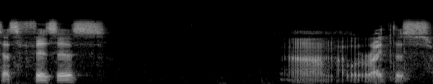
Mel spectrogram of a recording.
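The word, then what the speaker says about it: physis: usually pronounce this as usia this usually gets pronounced as physes um I will write this one below uh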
